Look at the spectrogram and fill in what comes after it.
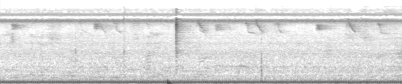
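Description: Birds chirping with short, high, falling calls repeated every half second or so over a steady low hum, with one sharp knock about two and a half seconds in.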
